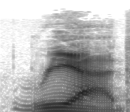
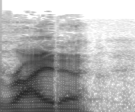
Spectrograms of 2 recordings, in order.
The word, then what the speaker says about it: Riyadh: Riyadh. I said Raida.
